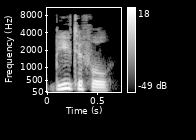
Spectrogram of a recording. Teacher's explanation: there are three syllables in the word beautiful bful and the word stress falls on the first one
